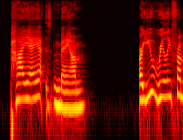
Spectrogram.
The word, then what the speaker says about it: paella: I'm not sure if that's how you pronounce it at the party. It's pronounced paella.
